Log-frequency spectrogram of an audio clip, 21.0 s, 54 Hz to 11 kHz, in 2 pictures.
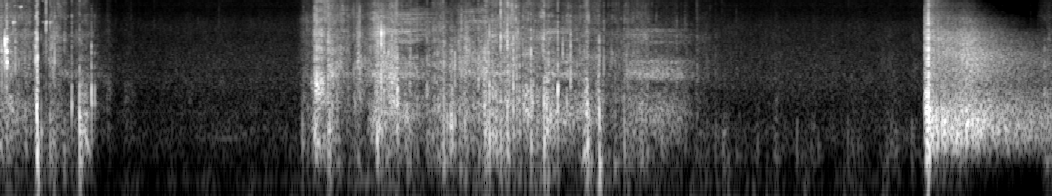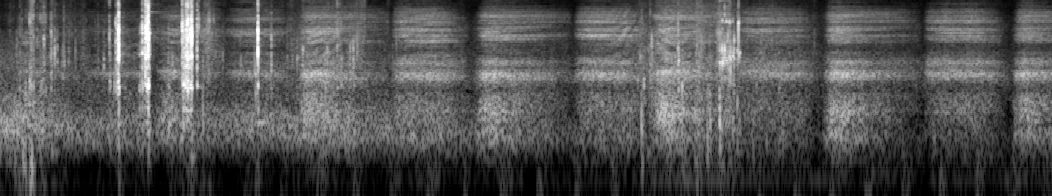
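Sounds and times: rifle shot echoing: 0:09.2 - 0:10.6.

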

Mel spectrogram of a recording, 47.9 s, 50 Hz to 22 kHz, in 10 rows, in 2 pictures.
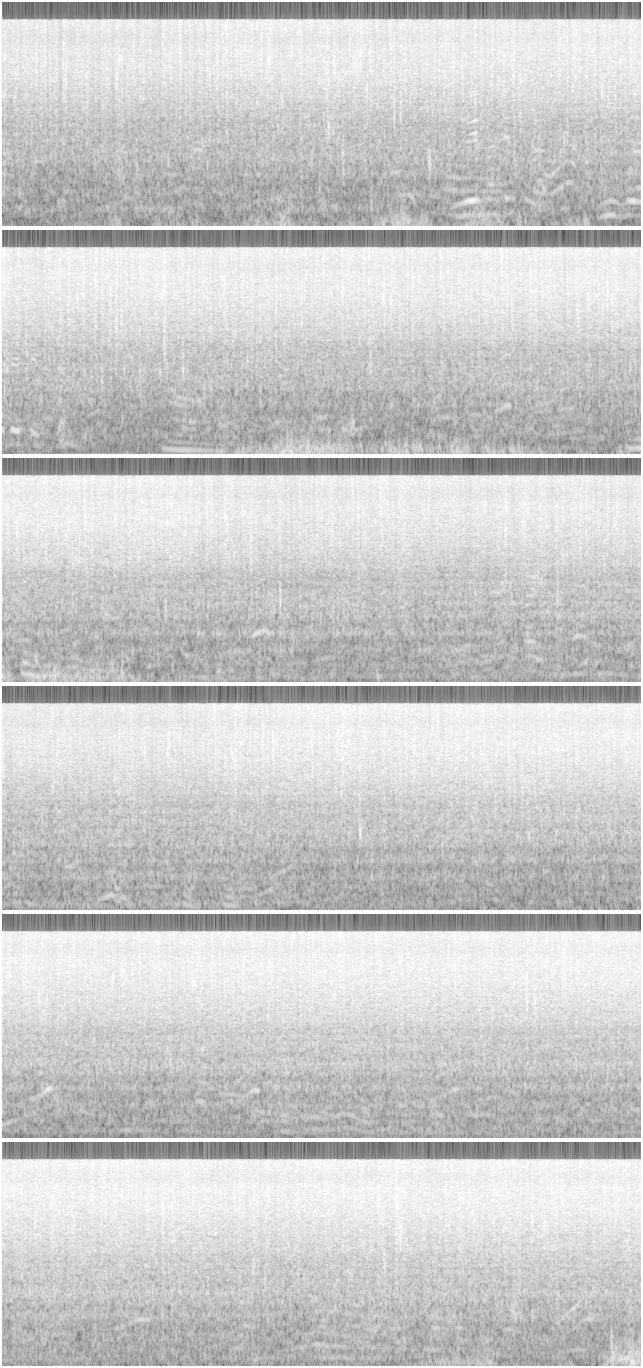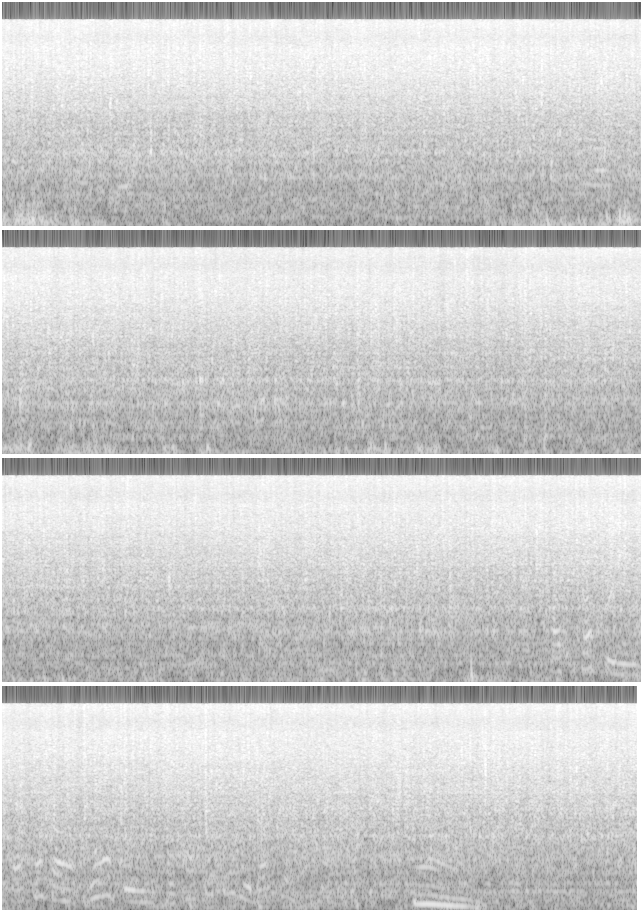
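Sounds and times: water rushing through sluices: 0:00.0 - 0:47.9
people talking: 0:00.1 - 0:16.8, 0:19.0 - 0:36.2, 0:42.3 - 0:47.0.

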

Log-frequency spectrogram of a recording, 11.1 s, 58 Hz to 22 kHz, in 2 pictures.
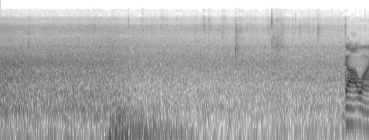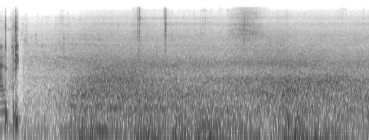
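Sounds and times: wind rumble on microphone: 0:00.0 - 0:04.0, 0:05.6 - 0:11.0.

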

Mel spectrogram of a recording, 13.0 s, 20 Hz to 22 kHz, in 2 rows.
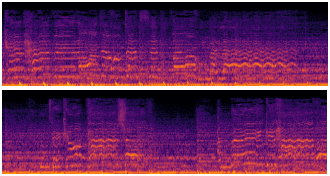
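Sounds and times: person singing with vibrato: 0:00.0 - 0:13.0
pulsing synth bass: 0:00.0 - 0:13.0.

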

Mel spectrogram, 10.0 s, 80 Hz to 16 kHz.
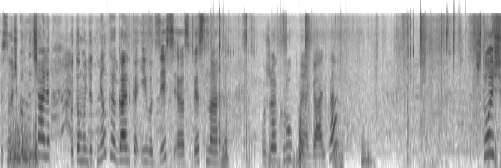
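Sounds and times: footsteps crunching on pebbles: 0:03.8 - 0:10.0.

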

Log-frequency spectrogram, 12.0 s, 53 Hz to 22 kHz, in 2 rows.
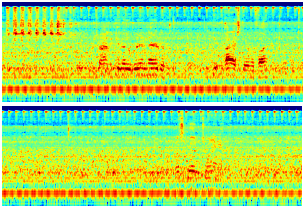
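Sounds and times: lathe tool cutting metal: 0:00.0 - 0:03.4
metal lathe motor hum: 0:00.0 - 0:12.0.

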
